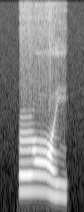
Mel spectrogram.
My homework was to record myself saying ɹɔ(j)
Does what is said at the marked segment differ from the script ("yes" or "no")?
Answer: no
